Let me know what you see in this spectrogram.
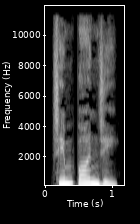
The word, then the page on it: ಚಿಂಪಾಂಜಿ: cimpānji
